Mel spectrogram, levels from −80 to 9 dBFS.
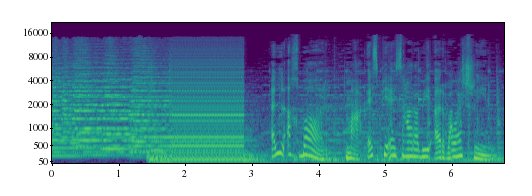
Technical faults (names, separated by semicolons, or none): system hang loop; compressed frames skipped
